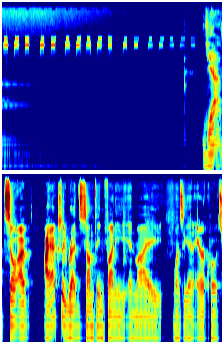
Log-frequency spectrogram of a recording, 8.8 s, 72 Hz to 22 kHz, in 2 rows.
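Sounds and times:
fast-food kids' meal toy cricket chirping: 0.0s - 4.0s
speech: 4.0s - 8.7s.

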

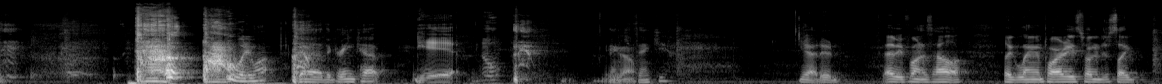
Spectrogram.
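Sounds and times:
quiet room noise: 0.0s - 11.6s
loud harsh cough: 1.3s - 3.3s, 4.8s - 5.5s
speech: 2.4s - 5.0s, 6.1s - 6.9s, 8.0s - 11.6s.

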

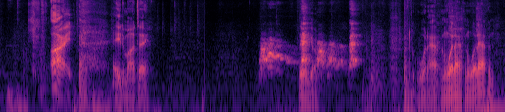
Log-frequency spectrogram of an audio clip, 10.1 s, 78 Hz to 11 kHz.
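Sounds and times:
speech: 1.0s - 3.0s, 6.0s - 6.5s, 8.4s - 10.0s
dogs barking in short sharp bursts: 5.2s - 7.4s.

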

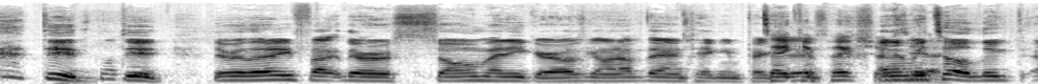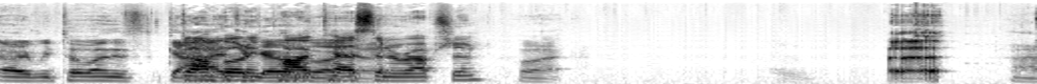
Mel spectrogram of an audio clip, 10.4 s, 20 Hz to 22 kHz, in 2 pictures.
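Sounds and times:
speech: 0.1s - 8.1s, 9.6s - 10.3s
loud burp: 9.6s - 10.3s.

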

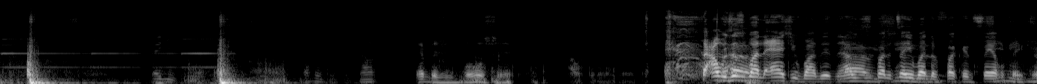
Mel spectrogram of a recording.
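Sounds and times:
door slamming shut: 0.0s - 0.6s, 2.2s - 2.8s
speech: 4.2s - 5.2s, 7.1s - 10.3s
laughter: 6.6s - 7.5s.

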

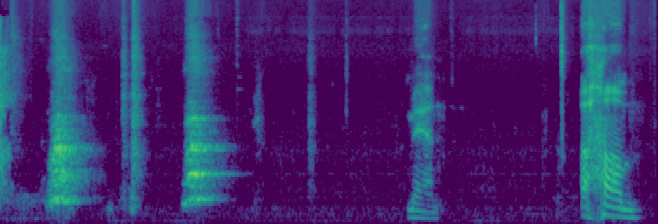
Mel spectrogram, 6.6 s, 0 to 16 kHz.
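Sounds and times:
dog barking: 0.5s - 1.0s, 1.8s - 2.4s
speech: 4.1s - 4.5s, 5.8s - 6.5s.

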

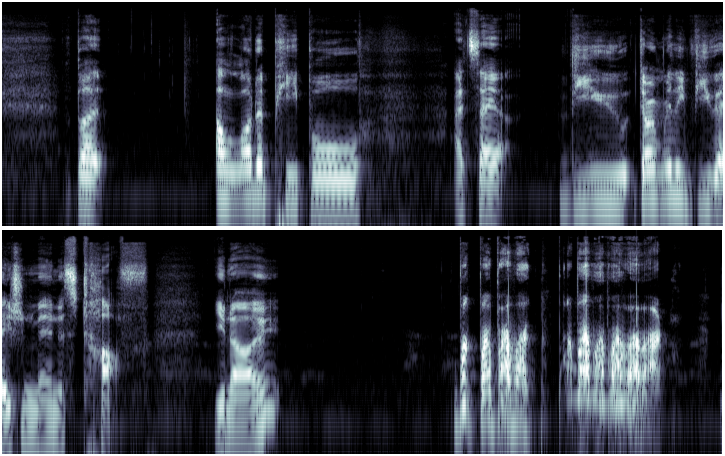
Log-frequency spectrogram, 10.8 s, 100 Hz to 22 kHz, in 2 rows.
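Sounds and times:
speech: 0.5s - 0.9s, 1.6s - 2.8s, 3.4s - 7.6s, 8.8s - 10.7s
dog barking: 6.8s - 8.9s.

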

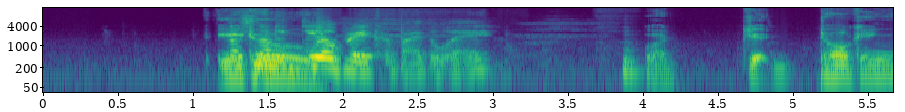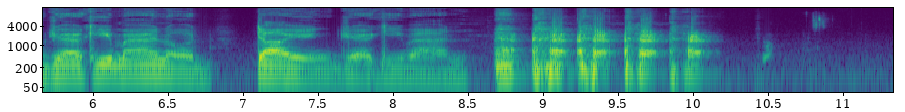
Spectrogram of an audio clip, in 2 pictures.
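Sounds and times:
speech: 1.1s - 3.1s, 3.9s - 10.2s
harsh raspy coughs while coughing up blood: 8.7s - 10.2s.

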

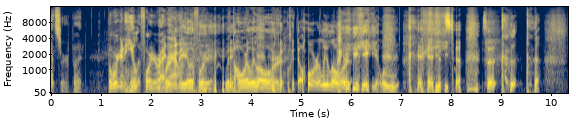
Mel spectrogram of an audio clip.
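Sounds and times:
speech: 0.0s - 10.2s
laughter: 2.3s - 9.8s
man giving harsh coughs: 5.8s - 9.9s.

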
